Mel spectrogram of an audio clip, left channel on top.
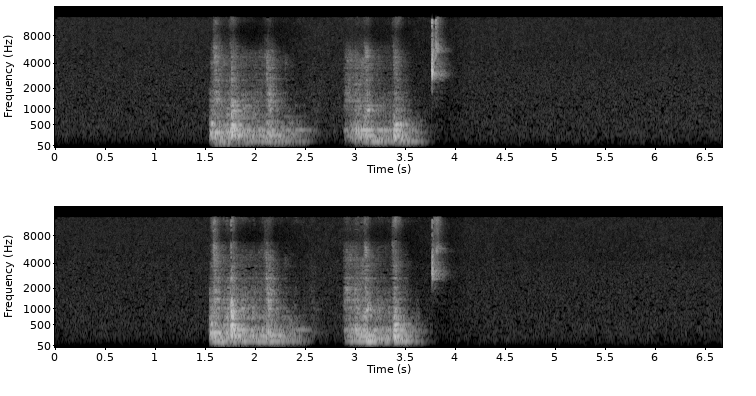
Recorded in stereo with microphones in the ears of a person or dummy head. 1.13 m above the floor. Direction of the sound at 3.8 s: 25° left (ahead or behind).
